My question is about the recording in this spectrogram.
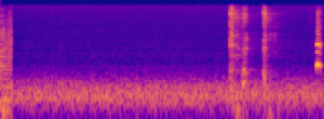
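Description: A low, quiet hum for about three seconds, then a man lets out a few short, breathy bursts from the mouth, like a chuckle or a cough.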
